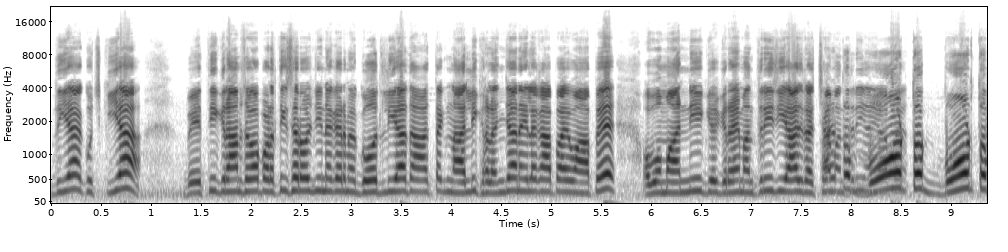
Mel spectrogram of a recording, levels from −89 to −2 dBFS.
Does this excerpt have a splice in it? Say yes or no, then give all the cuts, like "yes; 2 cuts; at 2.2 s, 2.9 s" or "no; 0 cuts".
no; 0 cuts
